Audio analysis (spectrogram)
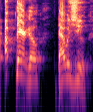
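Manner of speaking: ordinary talk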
